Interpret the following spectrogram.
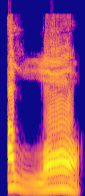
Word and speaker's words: আল্লাহ: পূর্বে এখানে জবর রয়েছে তাহলে এখানে আমরা মোটা করে পড়বো যেমন আল্লাহ ল এখানে একদম সোজা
